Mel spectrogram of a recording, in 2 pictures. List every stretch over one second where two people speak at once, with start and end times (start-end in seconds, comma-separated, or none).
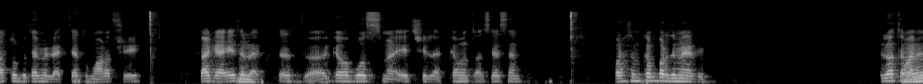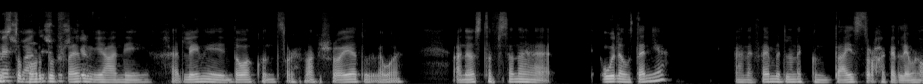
9.0-10.2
